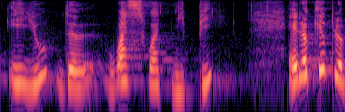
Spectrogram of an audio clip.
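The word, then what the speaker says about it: Eeyou: Joanne Otarais, à côté de Viviane, est une Iyu, on m'a dit la prononciation, Iyu de Waswanipi.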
